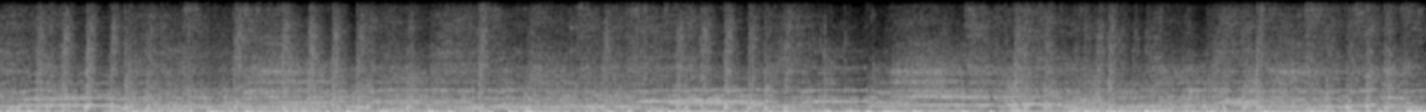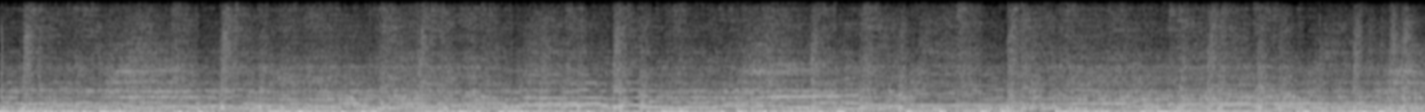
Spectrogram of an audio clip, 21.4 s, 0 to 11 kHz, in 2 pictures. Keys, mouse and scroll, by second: 0.0-0.4 scroll down 3, 2.1-3.8 drag, 6.0 click, 8.6 ctrl+s, 8.9 click, 9.2 scroll up 4, 10.1-11.9 drag, 11.9 n, 12.7 click, 13.6-14.8 drag, 14.8-15.2 middle drag, 15.2-16.6 drag, 17.0-18.5 drag, 19.1-20.1 drag, 20.1-20.5 scroll up 5, 20.5-21.3 scroll down 5.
